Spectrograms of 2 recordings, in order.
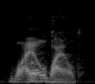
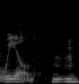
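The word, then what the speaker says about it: Wyld: Wild. I think that's how that's supposed to be pronounced. Oh, is it? I've always pronounced it Weald. No, I'm pretty sure that's wild I mean, this is a fucking fantasy game. Pronounce shit however the fuck you want. It's, you know, like when people spell vampire with a Y, it's literally wild with a Y instead of an I.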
